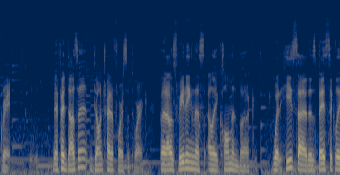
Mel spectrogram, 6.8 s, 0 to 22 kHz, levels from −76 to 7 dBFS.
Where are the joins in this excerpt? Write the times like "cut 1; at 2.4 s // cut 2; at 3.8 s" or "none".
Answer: cut 1; at 3.0 s // cut 2; at 5.0 s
